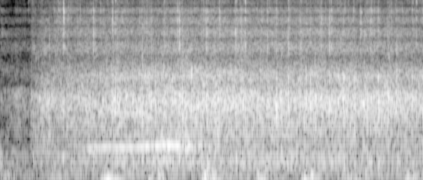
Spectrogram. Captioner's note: audience applauding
